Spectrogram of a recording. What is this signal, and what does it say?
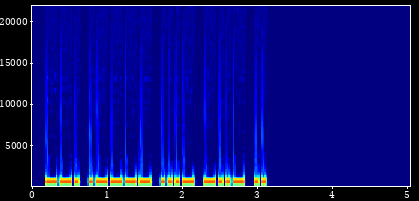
Morse code, heard as a keyed tone, about 25 wpm, 700 Hz. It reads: G1VXI
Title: DXCC-100 Call Signs - 5 Characters - Repeated 3x - 25wpm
